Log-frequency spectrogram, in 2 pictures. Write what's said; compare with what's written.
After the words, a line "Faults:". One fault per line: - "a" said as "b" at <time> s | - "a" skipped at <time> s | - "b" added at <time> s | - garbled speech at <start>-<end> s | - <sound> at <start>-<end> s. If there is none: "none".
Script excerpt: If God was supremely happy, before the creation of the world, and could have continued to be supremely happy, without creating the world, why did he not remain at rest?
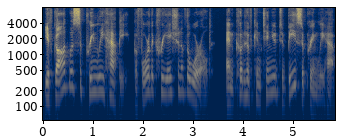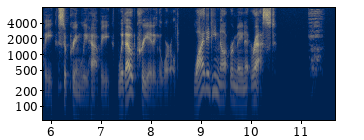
If God was supremely happy, before the creation of the world, and could have continued to be supremely happy supremely happy, without creating the world, why did he not remain at rest?
Faults:
- "supremely happy" added at 6.1 s
- sniff at 11.1-11.5 s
